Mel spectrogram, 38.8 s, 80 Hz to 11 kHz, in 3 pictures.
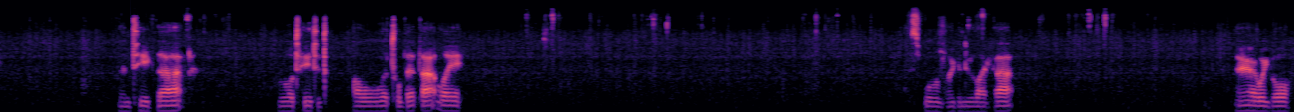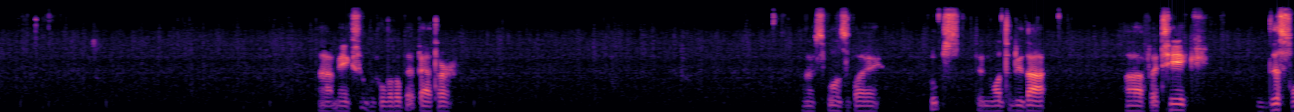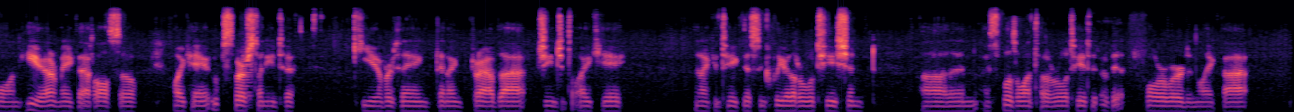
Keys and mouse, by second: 1.0 click, 2.1 r, 4.8 drag, 5.5 g, 6.7 r, 8.3 g, 9.8 r, 11.1 g, 13.0 drag, 13.5 r, 20.3 click, 21.2 alt+r, 23.5 super+z, 25.6 click, 28.4 a, 28.9 i, 30.2 click, 31.3-32.6 drag, 32.8 click, 33.5 alt+r, 35.4 r.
